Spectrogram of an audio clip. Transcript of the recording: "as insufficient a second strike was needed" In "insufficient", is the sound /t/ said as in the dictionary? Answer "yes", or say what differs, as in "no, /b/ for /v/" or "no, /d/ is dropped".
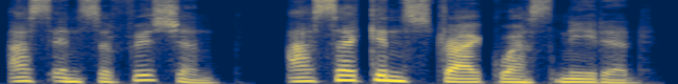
yes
